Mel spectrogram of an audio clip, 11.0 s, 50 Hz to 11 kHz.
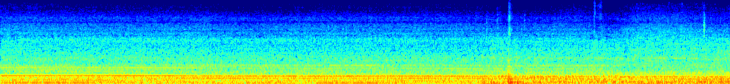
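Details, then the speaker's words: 1997 Honda Civic with a D16Y7 engine, while driving: a constant low droning hum under the road noise from the failing rear driver-side wheel bearing. The passenger side is thought to be failing too, but less severely. "that is the sound of the wheel bearing failing in the back on the driver's side i think the passenger side also too is also failing"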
